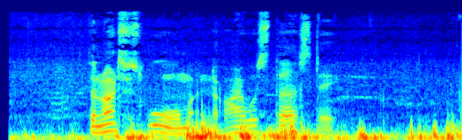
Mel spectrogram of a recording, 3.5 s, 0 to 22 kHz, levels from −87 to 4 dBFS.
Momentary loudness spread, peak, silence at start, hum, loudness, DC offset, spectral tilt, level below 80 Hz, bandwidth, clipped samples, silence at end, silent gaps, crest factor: 14 LU; -2 dBFS; 0.05 s; none; -21 LUFS; under 0.1%; -6.5 dB/octave; -22 dBFS; 16.5 kHz; under 0.1%; 0 s; none; 16 dB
